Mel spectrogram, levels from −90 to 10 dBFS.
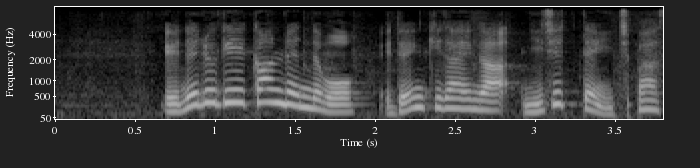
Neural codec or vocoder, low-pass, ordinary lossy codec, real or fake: none; 7.2 kHz; none; real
